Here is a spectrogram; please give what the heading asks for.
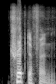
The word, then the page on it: Tryptophan: American English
